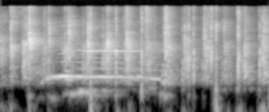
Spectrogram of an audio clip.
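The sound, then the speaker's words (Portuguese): A crowd applauds the guests of the day's programme with dense, steady clapping that fills the whole stretch, loud, while a few voices cheer and call out over the hands. “Senhoras e senhores, recebam com um grande aplauso os nossos convidados do programa de hoje.”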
